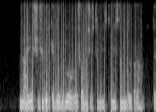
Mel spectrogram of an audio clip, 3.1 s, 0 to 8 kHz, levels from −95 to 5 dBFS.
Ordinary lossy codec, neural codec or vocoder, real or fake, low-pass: Opus, 16 kbps; none; real; 7.2 kHz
